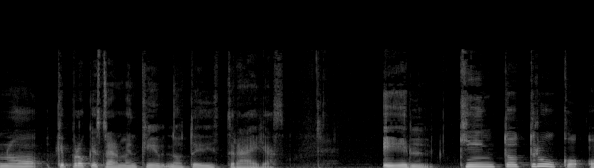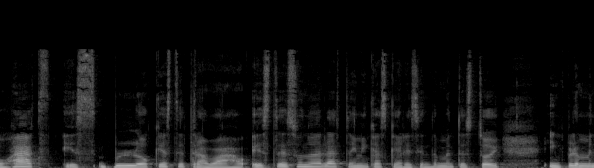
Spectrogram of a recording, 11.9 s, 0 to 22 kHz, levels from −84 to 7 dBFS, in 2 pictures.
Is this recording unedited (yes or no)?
no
